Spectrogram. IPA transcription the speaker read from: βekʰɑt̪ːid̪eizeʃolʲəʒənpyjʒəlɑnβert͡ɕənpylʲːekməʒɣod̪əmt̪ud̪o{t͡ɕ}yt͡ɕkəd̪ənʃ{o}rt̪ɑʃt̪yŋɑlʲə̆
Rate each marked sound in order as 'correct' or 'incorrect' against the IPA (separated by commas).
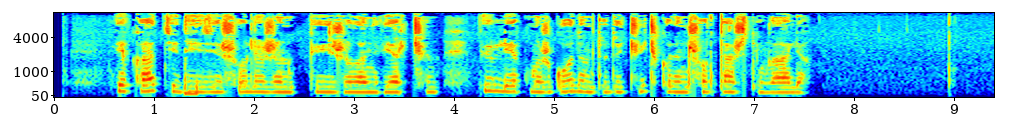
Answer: correct, correct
